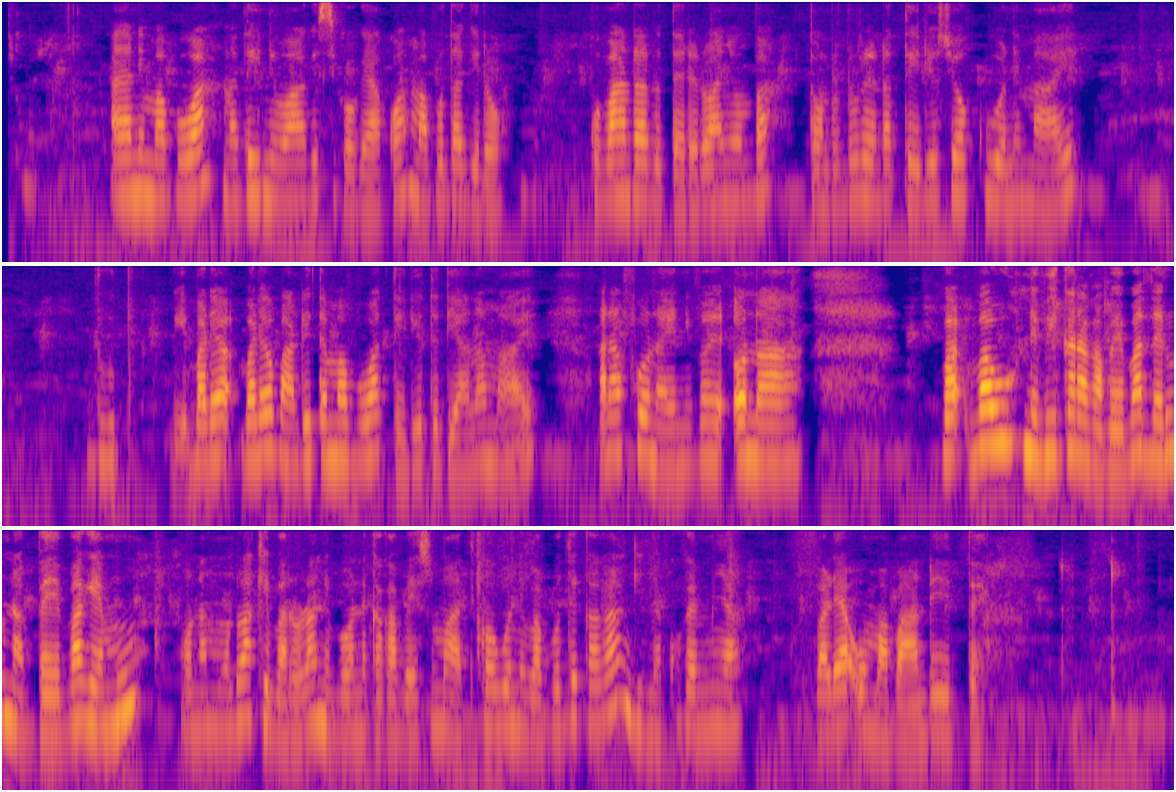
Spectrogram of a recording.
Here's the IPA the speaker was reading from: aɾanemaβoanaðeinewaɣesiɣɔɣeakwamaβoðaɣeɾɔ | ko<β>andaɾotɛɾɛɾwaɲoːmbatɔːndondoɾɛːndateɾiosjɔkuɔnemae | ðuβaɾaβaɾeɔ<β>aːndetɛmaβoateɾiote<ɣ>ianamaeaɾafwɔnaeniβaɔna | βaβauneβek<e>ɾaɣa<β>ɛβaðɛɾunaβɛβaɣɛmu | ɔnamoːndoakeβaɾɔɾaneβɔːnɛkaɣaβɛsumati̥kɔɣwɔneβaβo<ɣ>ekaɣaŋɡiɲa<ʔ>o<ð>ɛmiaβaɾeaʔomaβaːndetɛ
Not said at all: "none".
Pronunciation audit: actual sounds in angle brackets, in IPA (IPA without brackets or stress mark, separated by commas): β, β, ð, a, β, ð, k, ɣ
